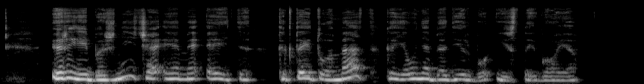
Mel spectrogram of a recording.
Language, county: Lithuanian, Alytus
